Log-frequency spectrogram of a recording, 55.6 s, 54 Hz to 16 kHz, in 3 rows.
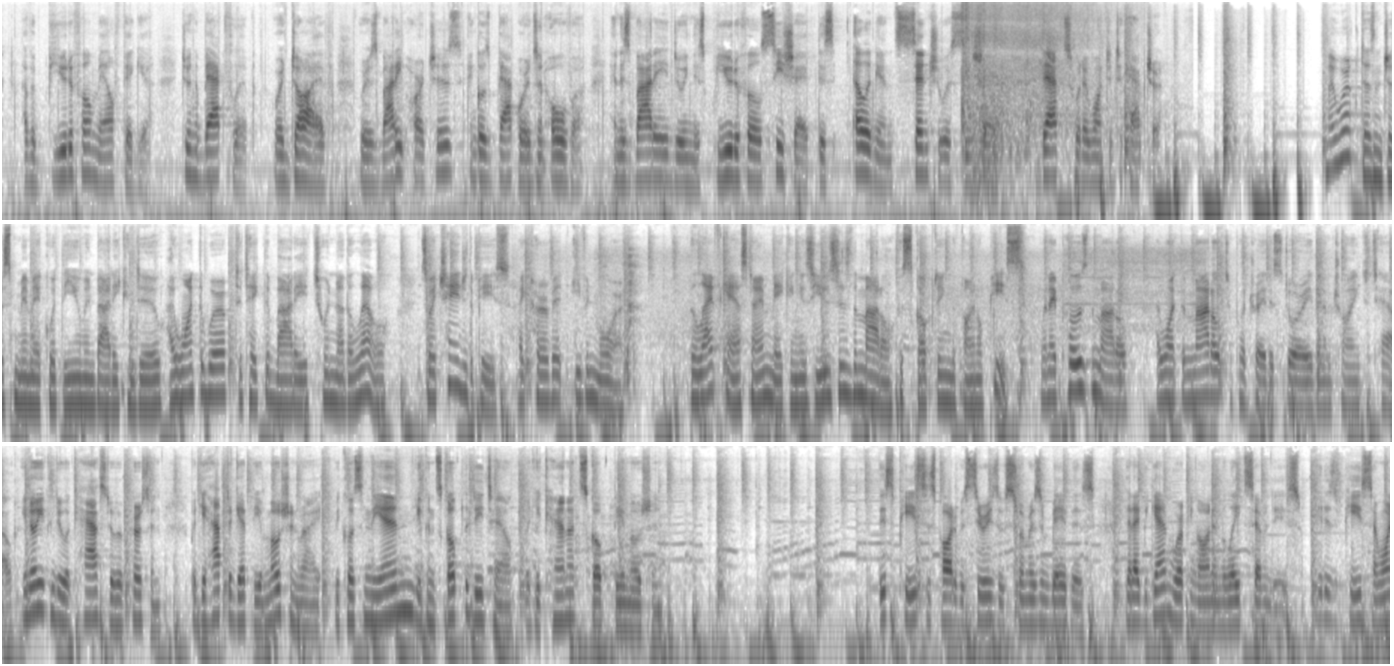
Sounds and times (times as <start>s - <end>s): Music: 0.0s - 55.5s
Speech: 0.3s - 13.2s, 13.8s - 15.5s, 17.6s - 27.0s, 27.7s - 46.0s, 48.8s - 55.5s.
